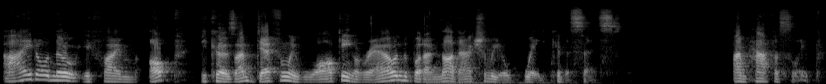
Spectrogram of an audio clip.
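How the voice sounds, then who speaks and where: A man chats casually as a player, asking quick questions. His voice sits mid-range and sounds relaxed. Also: medium pitch, breathy edge. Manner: curious, questioning. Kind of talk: casual chat.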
